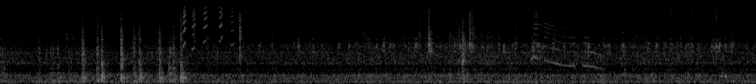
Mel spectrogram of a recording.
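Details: Degu napping, giving a few high, thin squeaks and a short falling whistled chirp near the end, amid soft rustling and scratching patter over steady low background hum.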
